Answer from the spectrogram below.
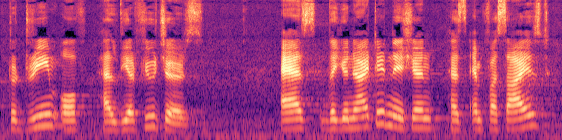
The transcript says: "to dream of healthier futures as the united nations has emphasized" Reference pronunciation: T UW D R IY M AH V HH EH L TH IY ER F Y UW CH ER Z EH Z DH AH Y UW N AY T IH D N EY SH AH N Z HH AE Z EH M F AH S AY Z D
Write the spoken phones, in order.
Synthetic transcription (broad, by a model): T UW D R IY M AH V HH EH L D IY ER F Y UW CH ER Z EH Z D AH Y UW N AY T IH D N EY SH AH N HH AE Z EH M F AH S AY Z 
